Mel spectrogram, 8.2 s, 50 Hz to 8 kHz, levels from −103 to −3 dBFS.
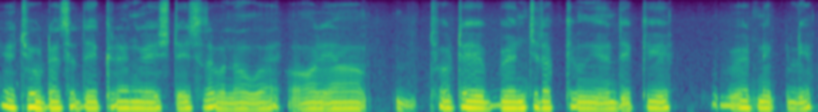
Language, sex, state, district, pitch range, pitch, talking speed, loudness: Hindi, male, Uttar Pradesh, Etah, 115-135 Hz, 125 Hz, 130 wpm, -15 LUFS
